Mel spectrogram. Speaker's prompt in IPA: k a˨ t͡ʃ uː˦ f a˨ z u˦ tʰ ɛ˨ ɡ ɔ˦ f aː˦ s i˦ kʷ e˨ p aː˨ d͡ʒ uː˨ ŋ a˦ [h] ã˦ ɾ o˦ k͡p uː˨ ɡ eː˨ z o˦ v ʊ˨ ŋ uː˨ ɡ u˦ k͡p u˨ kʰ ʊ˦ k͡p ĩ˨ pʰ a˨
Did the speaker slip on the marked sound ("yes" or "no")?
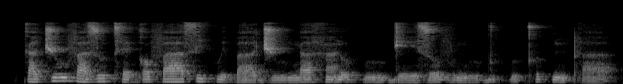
no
